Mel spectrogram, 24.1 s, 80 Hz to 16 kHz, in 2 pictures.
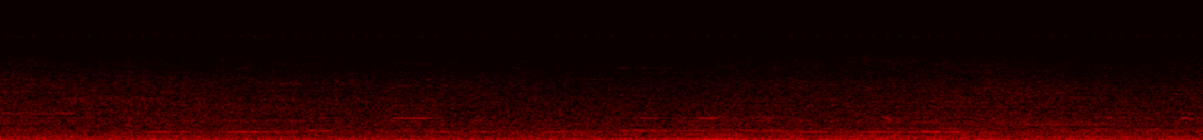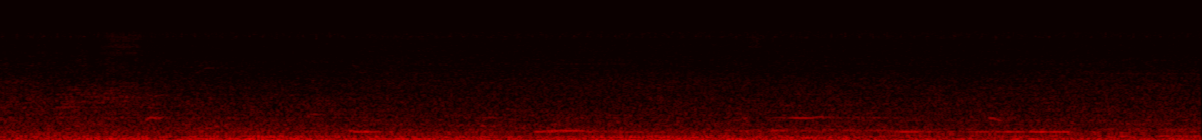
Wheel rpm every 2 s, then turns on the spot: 0, 0, 0, 0, 0, 0, 0, 0, 0, 0, 0, 0.
none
